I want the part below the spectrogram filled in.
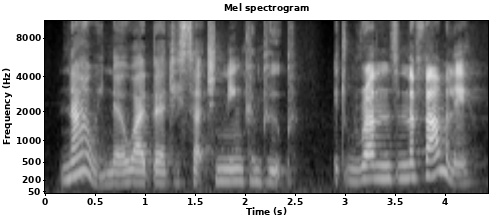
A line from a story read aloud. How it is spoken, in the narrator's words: the wicked queen muttered to herself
